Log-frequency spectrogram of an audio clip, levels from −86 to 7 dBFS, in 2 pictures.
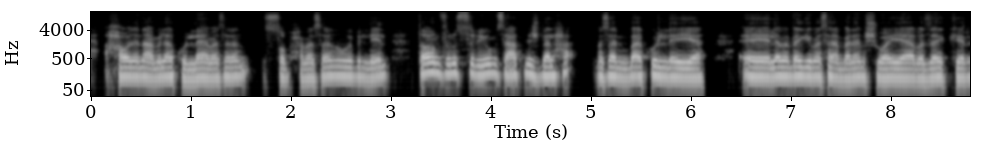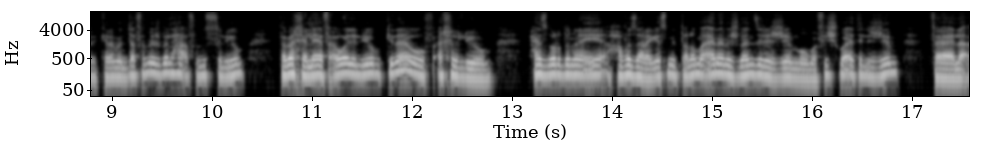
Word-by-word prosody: أحاول 135 0 +1
إن 140 - +1
أنا 135 0 0
أعملها 130 +2 +1
كلّها 125 -2 -1
مثلًا، 135 +3 -2 0.2
الصبح 130 -1 -7
مثلًا 125 +3 -2
وبالليل. 140 0 -1 0.3
طبعًا 185 0 +4
في 170 0 -3
نُص 175 0 -4
اليوم 170 +1 0
ساعات 165 - -1
مش 155 -5 -1
بالحق 145 0 0 0.2
مثلًا 135 -2 0
بقى 140 - +3
كُلية، 130 -3 +1 0.3
آآ 135 -1 +3
لمّا 140 +1 +3
باجي 140 0 +2
مثلًا 135 -1 0
بانام 125 +2 -1
شوية، 125 -1 +2
باذاكر، 130 +1 -1
كلام 135 0 -3
ده، - - -1
فمش 170 +3 -2
بالحق 175 -2 -1
في 140 +1 -11
نص 150 0 -7
اليوم 150 +5 -2 0.3
فباخلّيها 155 -1 +4
في - - -6
أول 175 +1 +4
اليوم 165 +1 -1
كده 175 +5 +1
وفي 150 -5 -1
آخر 145 +2 0
اليوم 125 -4 -1 0.4
بحيث 160 0 +2
برضه 160 0 +3
إن 160 - +1
أنا 155 - +3
إيه 160 - 0
أحافظ 150 +1 +1
على 125 -3 +2
جسمي 140 +4 -1
طالما 160 +3 +1
أنا 170 +1 +4
مش 155 -4 0
بانزل 155 -1 +2
الgym 125 +1 -3 0.2
وما 115 0 -3
فيش 150 +5 -8
وقت 150 - +1
للgym 150 +4 -2 0.4
فلأ 120 0 +3
140 Hz, 200 wpm, -23 LUFS, 130-155 Hz, 0.4 s, طبعًا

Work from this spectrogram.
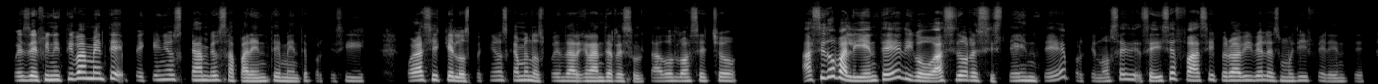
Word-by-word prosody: Pues, 190 0 -2
definitivamente, 250 +7 +3
pequeños 215 +4 -6
cambios 200 -1 -1
aparentemente, 160 -1 -1
porque 150 -2 -24
sí, 160 +1 -11 0.4
ahora 190 +3 +4
sí 210 0 -3
que 195 - +3
los 160 -4 +1
pequeños 195 +4 -11
cambios 195 0 -1
nos 155 -4 -3
pueden 170 0 -9
dar 165 -1 +2
grandes 165 +1 +2
resultados, 155 +2 -5
lo 165 - -1
has 170 +1 -4
hecho 170 0 -3 0.6
has - - +1
sido 345 +5 +3
valiente, 195 - +4
digo, 180 - +1
has 160 +4 +7
sido 205 +1 +1
resistente 175 - -4
porque 160 -2 -18
no, 155 +2 -9
se 235 +4 -5
se 180 - -2
dice 180 +11 -1
fácil, 195 +1 +1
pero 185 0 0
ahora 185 - +4
vívelo, 195 0 -2
es 180 -1 -6
muy 170 -1 -4
diferente. 155 -5 -10
175 Hz, 175 wpm, -22 LUFS, 165-200 Hz, 0.6 s, has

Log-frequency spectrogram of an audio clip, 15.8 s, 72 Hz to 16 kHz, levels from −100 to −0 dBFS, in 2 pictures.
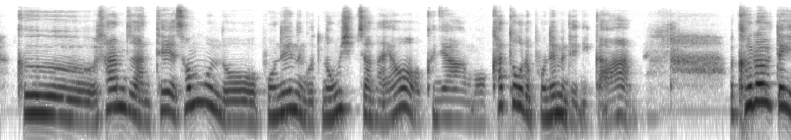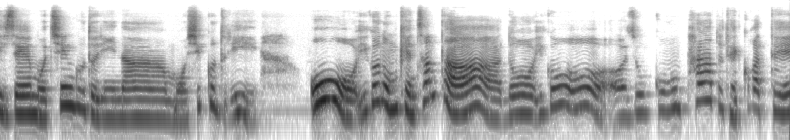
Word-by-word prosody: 그 190 -6 +2
사람들한테 230 - 0
선물로 200 - 0
보내는 210 +3 +1
것도 160 -1 -8
너무 195 +6 +2
쉽잖아요. 200 - -3
그냥 170 -2 -8
뭐 150 0 -13
카톡으로 275 - +1
보내면 195 +2 +2
되니까. 155 -3 -7 0.9
아 - - -5
그럴 295 +1 +8
때 275 - +7
이제 200 -3 +1
뭐 180 -3 -1
친구들이나 175 -8 -3
뭐 160 - -8
식구들이 225 - -7 0.5
"오. 310 - +6
이거 300 +9 -2
너무 270 -6 +2
괜찮다. 220 - +1
너 200 +1 -5
이거 205 +8 -8
어 270 -9 -4
조끔 225 +5 -12
팔아도 325 0 -5
될 180 -6 -10
것 - - -17
같아." 240 -2 -7
205 Hz, 270 characters per minute, -25 LUFS, 175-260 Hz, 0.9 s, 그럴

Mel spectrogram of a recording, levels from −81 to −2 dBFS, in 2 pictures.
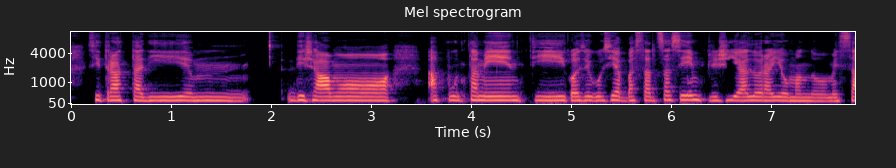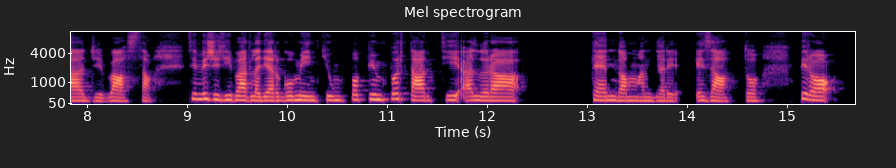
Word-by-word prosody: si 200 -3 -4
tratta 180 -1 +1
di, 170 +1 -1
mhmm, 170 -2 -3 0.4
diciamo, 175 -1 +2 0.4
appuntamenti, 180 -1 +1
cose 175 +1 0
così, 180 +2 -2
abbastanza 180 +2 -2
semplici, 185 -3 -1
allora 175 0 0
io 170 0 -1
mando 160 -2 -3
messaggi 155 +1 -1
e - - -7
basta, 155 -1 +1 0.3
se 245 - -6
invece 235 -2 +4
si 205 0 0
parla 190 -2 +4
di 175 - +2
argomenti 185 +1 +1
un 185 -2 -1
po’ 215 +2 -2
più 225 +1 -1
importanti 195 -4 +1
allora 175 -3 +2 0.7
tendo 185 -3 +1
a 170 - +3
mandare 160 -1 -4
esatto, 165 -1 -1 0.3
però 190 -8 +3
175 Hz, 120 wpm, -22 LUFS, 170-185 Hz, 0.7 s, invece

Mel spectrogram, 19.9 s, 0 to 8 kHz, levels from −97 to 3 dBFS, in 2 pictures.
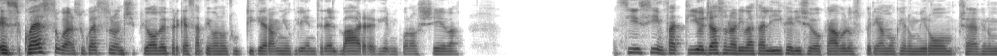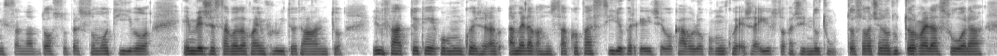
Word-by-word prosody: E - - +12
s 170 -1 +2
questo 215 +3 +7
guarda, 155 -3 +3
su 160 - -8
questo 170 +2 -3
non 165 -2 -1
ci 155 +1 -10
piove 155 0 +1
perché 150 -1 -3
sapevano 140 -1 -4
tutti 145 +1 -8
che 150 - -2
era 140 -1 +1
un 135 - -6
mio 140 -1 -5
cliente 145 0 -8
del 140 0 -2
bar 140 0 0
che 135 +1 -9
mi 135 0 -13
conosceva. 140 0 -8 1.5
Sì, 205 -1 -4
sì, 195 +1 -5
infatti 175 0 -1
io 180 0 +4
già 175 +1 +5
sono 175 -2 0
arrivata 155 -1 +1
lì 150 +1 +2
che 160 +1 -3
dicevo 150 -2 -1
cavolo 140 +1 0
speriamo 140 0 -6
che 140 0 -7
non 135 - -4
mi 135 - -2
rom 140 0 -2
cioè, 135 -1 -5
che 135 - -7
non 135 - -5
mi 140 - -5
stanno 135 +1 -8
addosso 140 +1 -5
per 140 - -6
'sto 145 - -7
motivo 140 -1 -1 0.3
e 145 - +3
invece 150 0 +6
'sta 140 -1 0
cosa 140 +1 +4
qua 145 - 0
ha - - +2
influito 140 -1 -2
tanto. 135 0 -3 0.3
Il 160 +1 +3
fatto 150 0 +2
è - - +3
che 150 -2 +1
comunque 145 0 +1
cioè, 135 0 -1
a - - +2
me 145 - +6
dava 145 -1 +2
un 140 0 -3
sacco 145 +2 -3
fastidio 150 -1 +1
perché 145 0 -2
dicevo: 135 -1 -3
"Cavolo, 135 0 -1
comunque 140 0 -3
cioè, 135 - -4
io 140 +2 0
sto 140 -1 -8
facendo 140 0 -2
tutto, 130 0 -5
sto 135 - 0
facendo 145 +1 +3
tutto 150 0 +3
ormai 145 -1 +8
da 140 0 +6
sola. 140 0 +2
140 Hz, 245 wpm, -25 LUFS, 140-150 Hz, 1.5 s, E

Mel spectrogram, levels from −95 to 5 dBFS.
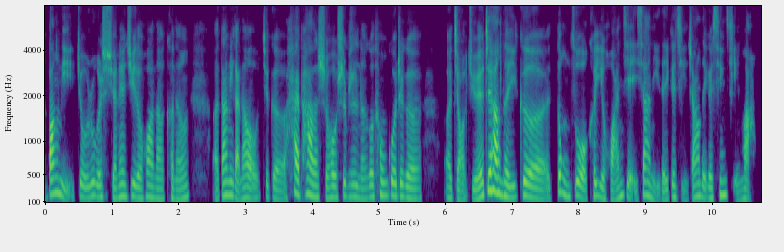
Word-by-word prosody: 帮 215 +1 +6
你 185 - -5
就 165 -4 -2
如 190 - 0
果 170 -1 0
是 175 - -4
悬 155 -1 -1
念 180 +1 0
剧 185 0 -1
的 155 -2 -1
话 170 0 0
呢， 145 -1 -4
可 160 - -6
能， 150 +5 -4 0.4
呃， - - -6
当 195 +1 +2
你 195 - +1
感 - - +2
到 160 0 +1
这 175 - -6
个 145 -5 -4
害 225 - +4
怕 205 0 +3
的 170 - +2
时 160 - -2
候， 165 +1 +1
是 175 +4 -2
不 175 - -10
是 175 -1 -2
能 150 -1 -7
够 175 - +1
通 190 +2 -2
过 190 -2 +2
这 180 -1 -1
个， 145 -2 -1 0.3
呃， 155 -2 -5
咀嚼 145 +4 0
这 270 - +8
样 240 -5 +9
的 180 -3 +3
一 165 +1 -2
个 165 -8 +2
动 220 -7 +1
作， 175 -5 +2
可 190 0 -2
以 170 - -1
缓 140 +6 -2
解 - - -3
一 - - -10
下 195 +9 -1
你 140 - -8
的 125 - -2
一 140 - -4
个 170 +2 -4
紧 150 - -13
张 180 +8 -1
的 160 - -2
一 - - -5
个 155 - 0
心 200 +3 -1
情 135 -10 -11
嘛。 150 -2 -1
170 Hz, 350 characters per minute, -23 LUFS, 150-190 Hz, 0.4 s, 样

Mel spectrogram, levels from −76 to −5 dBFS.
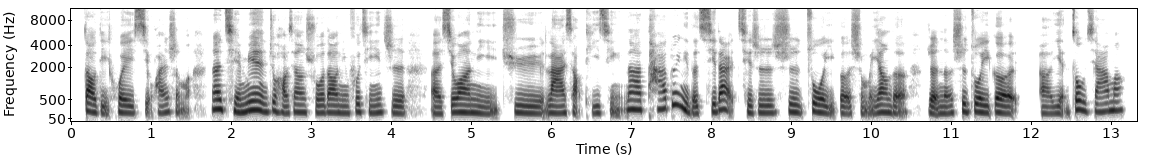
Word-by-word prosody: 到 195 -3 +6
底 - - -6
会 170 -3 +1
喜 165 - -3
欢 165 +2 -4
什 190 - -7
么。 - - -10 0.2
那 250 0 +5
前 210 -7 +1
面 215 0 +4
就 215 - -1
好 165 -4 0
像 180 +2 -1
说 170 -1 -2
到 175 0 +3
你 165 -1 -3
父 190 +4 -3
亲 180 -3 -6
一 175 - -2
直， 165 -4 -3 0.3
呃， 155 - 0
希 175 +4 -1
望 180 -1 +4
你 155 -3 -4
去 165 -3 -2
拉 165 -1 +3
小 170 - -2
提 165 0 -7
琴， 165 +4 -6
那 245 0 +4
他 250 +2 -2
对 365 +5 0
你 250 -7 +4
的 155 -3 0
期 160 +5 -1
待 245 +2 +4
其 170 - -3
实 170 +1 -2
是 180 +1 -2
做 180 0 +2
一 160 - -4
个 155 -2 0
什 - - -7
么 - - -6
样 180 0 +2
的 170 - -1 0.2
人 155 -2 +2
呢？ 155 +1 0
是 195 +3 -1
做 190 0 +3
一 175 - +2
个， 170 -2 +4 0.2
呃， 155 -1 -3
演 155 0 -4
奏 240 -2 +3
家 195 0 -2
吗？ 225 +1 -1
175 Hz, 255 characters per minute, -22 LUFS, 165-195 Hz, 0.3 s, 到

